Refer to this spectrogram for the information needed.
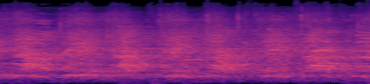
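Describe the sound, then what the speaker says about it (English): An arena crowd at a bantamweight MMA bout chants "Misha" for fighter Mihai Bobatrin. The loud rhythmic voices swell and repeat in waves and fill the venue. "the crowd rings out with a chant of Misha for Mihai Bobatrin"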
